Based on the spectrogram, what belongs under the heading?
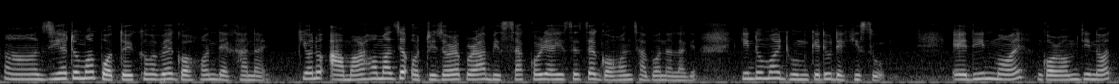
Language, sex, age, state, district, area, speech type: Assamese, female, 18-30, Assam, Lakhimpur, rural, spontaneous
